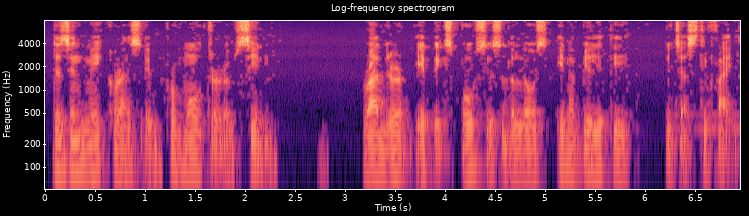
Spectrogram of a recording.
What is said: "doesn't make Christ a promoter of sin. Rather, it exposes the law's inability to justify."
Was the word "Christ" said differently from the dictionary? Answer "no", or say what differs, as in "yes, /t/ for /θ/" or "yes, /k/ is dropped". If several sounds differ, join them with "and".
yes, /t/ is dropped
